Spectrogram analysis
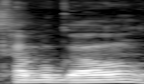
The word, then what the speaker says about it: Kabugao: But sometimes they have like quite inconsistent spellings, so sometimes you write it with a K and sometimes with a C, but it's pronounced exactly the same.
